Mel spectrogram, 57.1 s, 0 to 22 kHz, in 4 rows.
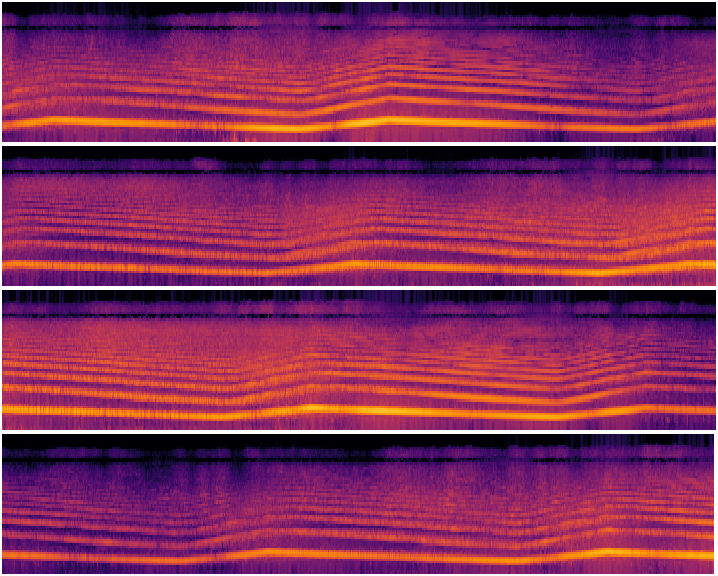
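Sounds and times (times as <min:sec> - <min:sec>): warning siren wailing: 0:00.0 - 0:57.0.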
